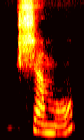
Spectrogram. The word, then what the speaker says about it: chameau: On a le chameau. On prononce 3 lettres ici comme une O. Chameau.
